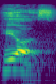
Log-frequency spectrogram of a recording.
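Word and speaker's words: here's: अब यहाँ के इसका उच्चारण कैसे करते हैं, तो हेयर इज का उच्चारण करेंगे हेयर्स, हेयर नहीं बोलेंगे हेयर्स बोलेंगे, हेयर्स।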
